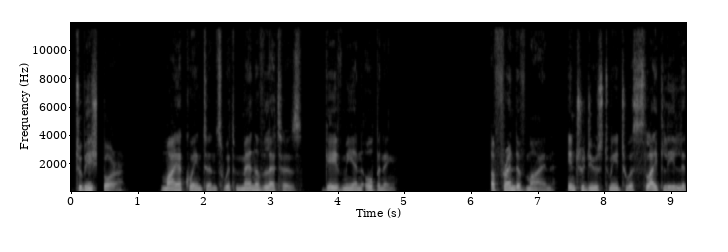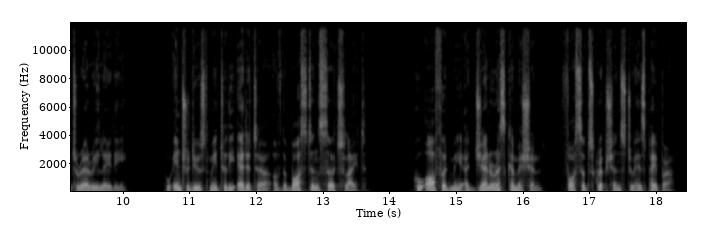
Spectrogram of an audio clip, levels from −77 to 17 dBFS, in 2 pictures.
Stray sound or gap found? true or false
true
